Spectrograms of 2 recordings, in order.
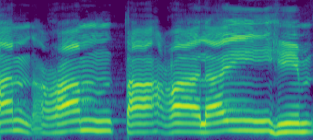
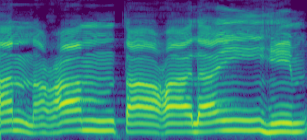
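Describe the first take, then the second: The two takes are said the same way.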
